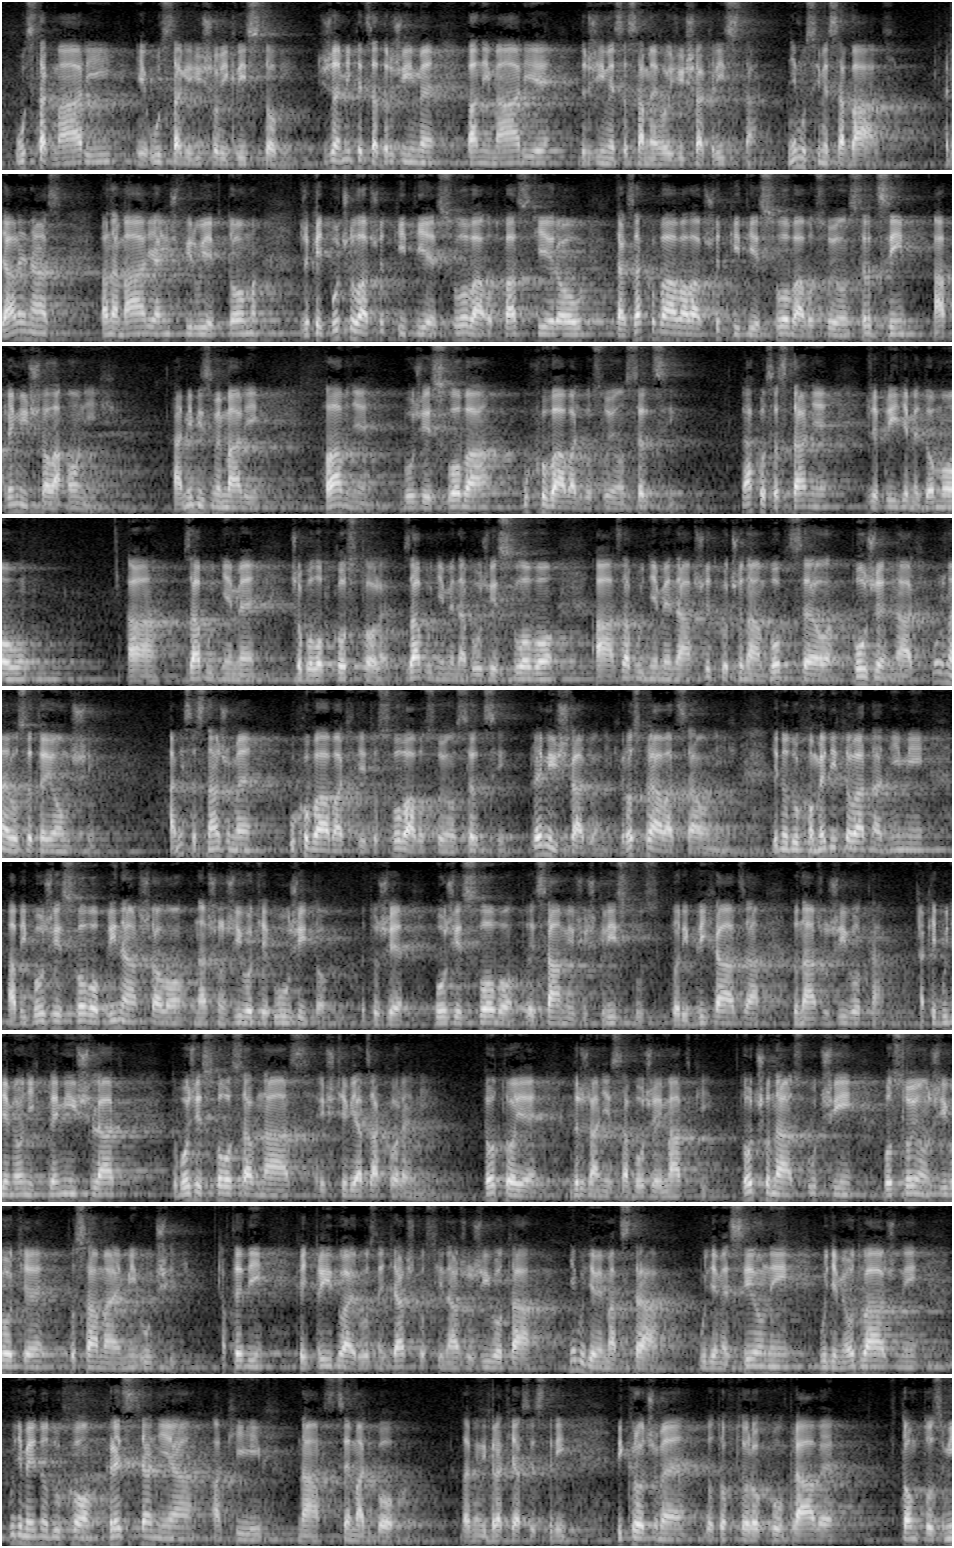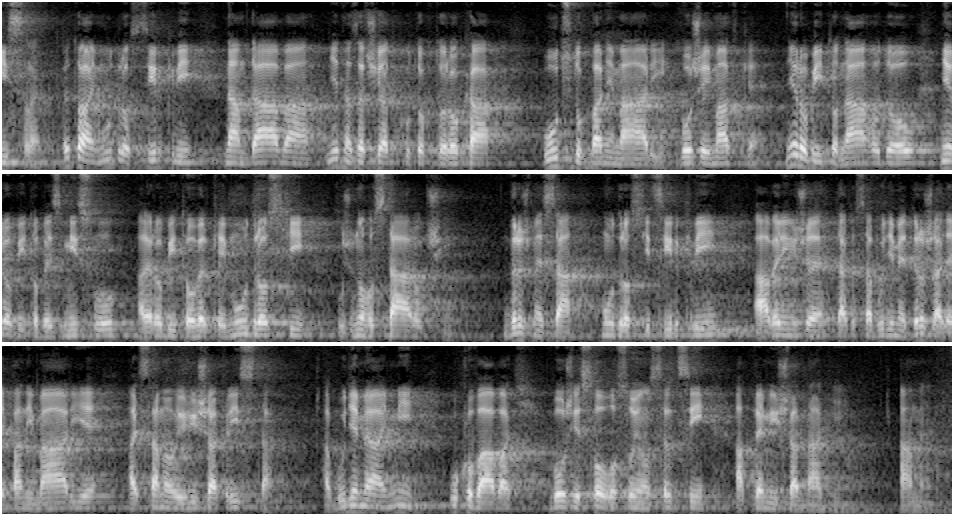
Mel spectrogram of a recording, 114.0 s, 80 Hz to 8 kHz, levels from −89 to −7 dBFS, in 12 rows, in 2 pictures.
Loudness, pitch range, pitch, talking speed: -23 LUFS, 100-115 Hz, 105 Hz, 140 wpm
